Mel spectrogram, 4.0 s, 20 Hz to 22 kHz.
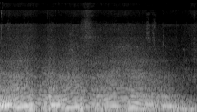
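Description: Chevrolet SS with an LS3 V8 and muffler and resonator delete, revving hard with a deep, rumbling exhaust drone that holds loud and steady for four seconds, rising and settling in pitch.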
